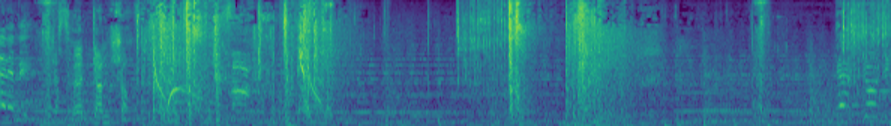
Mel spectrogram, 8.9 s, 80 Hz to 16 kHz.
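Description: Gunfire fills a cinematic cutscene from the video game Sniper Ghost Warrior Contracts 2, with loud, dense rapid shots, booms and crashes layered over one another throughout.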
